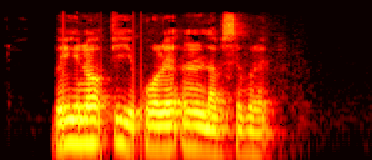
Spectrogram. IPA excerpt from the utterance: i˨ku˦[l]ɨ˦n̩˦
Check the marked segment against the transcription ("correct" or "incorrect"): correct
